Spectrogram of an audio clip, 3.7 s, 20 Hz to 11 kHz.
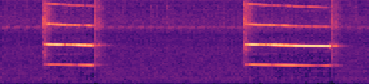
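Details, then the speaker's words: Reliable 03 inverter on bench, supply limited to 1 A, scope probe on first gate: two sharp high beeps (half second, nearly one second); oscillator IC smoked, fault in first stage, failed oscillator chip. "E olha aí o problema aqui, ó. Fumaçou o CI, ó. Então, ó, defeito na primeira etapa, mas é o CI oscilador que tá com defeito."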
